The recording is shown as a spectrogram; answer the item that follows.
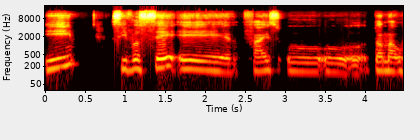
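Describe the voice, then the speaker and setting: A man is talking. His speech carries a non-native accent. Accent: non-native Portuguese, rusty. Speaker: participant asking questions. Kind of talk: question in online Q&A. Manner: halting, many false starts.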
